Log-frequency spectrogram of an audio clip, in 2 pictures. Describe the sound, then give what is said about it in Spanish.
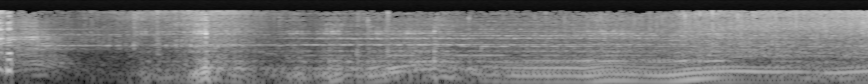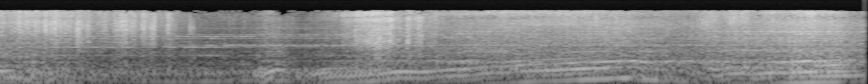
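An old truck engine cranks and revs in a dramatized scene, its sustained mid-pitched roar surging up and down several times and staying loud throughout. “Tan solo el viejo camión con la puerta abierta. Tengo que arrancarlo como sea. Por favor, arranca. ¡Arranca!”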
